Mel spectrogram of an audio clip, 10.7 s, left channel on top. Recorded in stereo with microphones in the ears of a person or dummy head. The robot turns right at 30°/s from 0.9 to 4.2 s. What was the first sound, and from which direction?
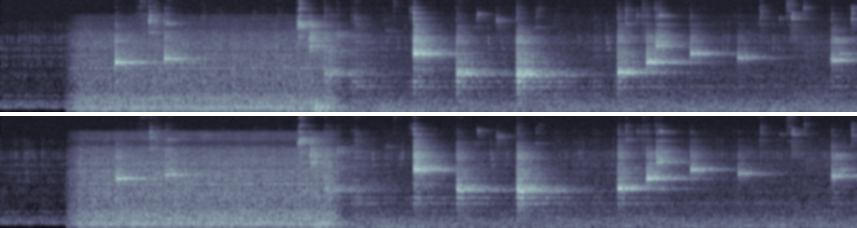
Dripping, 40° left (ahead or behind).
